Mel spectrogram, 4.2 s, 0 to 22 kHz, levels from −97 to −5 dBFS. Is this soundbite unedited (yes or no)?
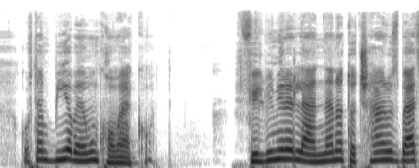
yes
